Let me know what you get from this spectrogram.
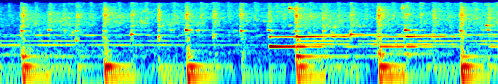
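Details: Rhythmic background music with a regular thumping beat and sustained tones, no animal sound present.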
